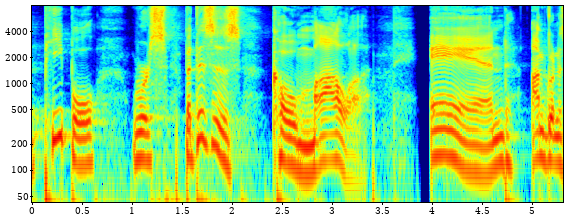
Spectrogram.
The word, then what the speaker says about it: Comala: Comala, yeah, that's how you say it.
